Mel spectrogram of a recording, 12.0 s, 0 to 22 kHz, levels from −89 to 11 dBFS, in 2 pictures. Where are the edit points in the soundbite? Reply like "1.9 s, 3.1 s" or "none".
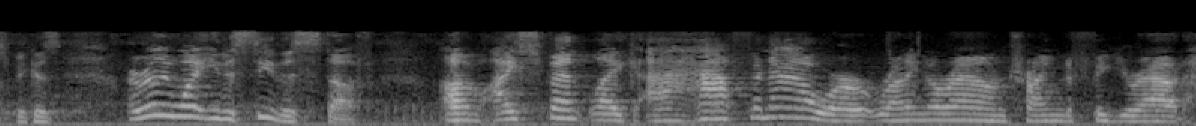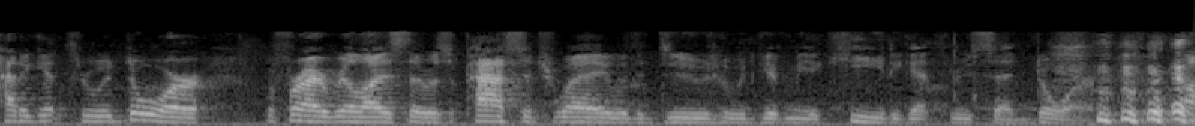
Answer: none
